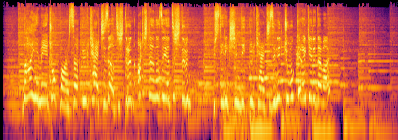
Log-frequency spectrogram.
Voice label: neseli esprili; seslendirme

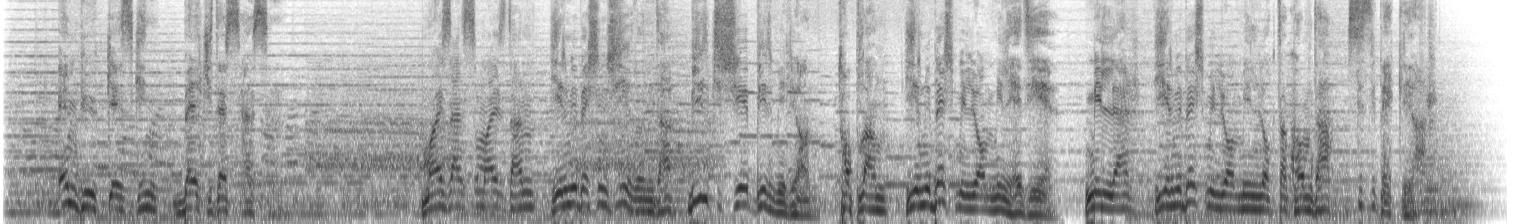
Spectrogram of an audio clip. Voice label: enerjik tempolu

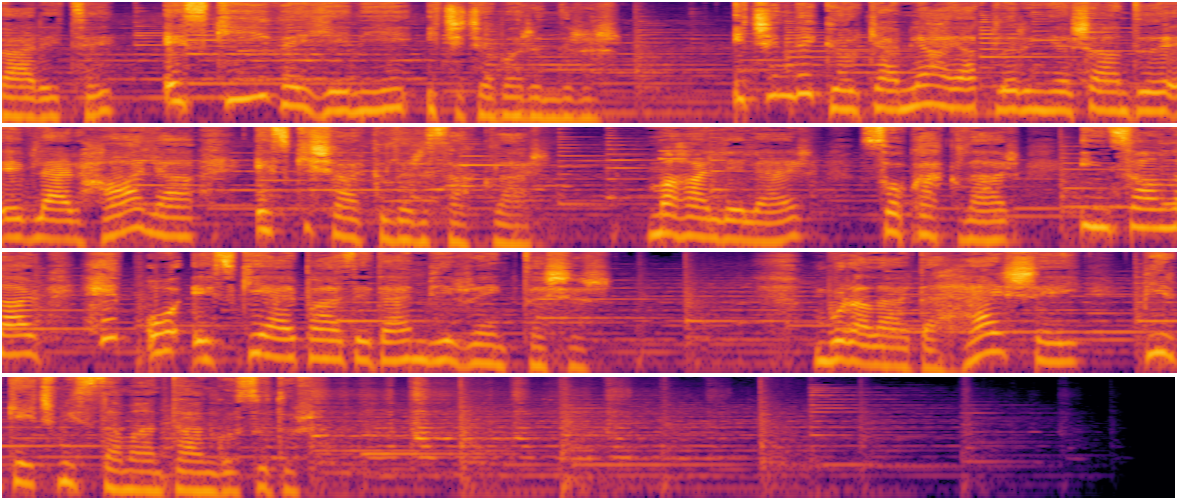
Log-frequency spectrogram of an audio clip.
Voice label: belgesel tarihi; enerjik tempolu

